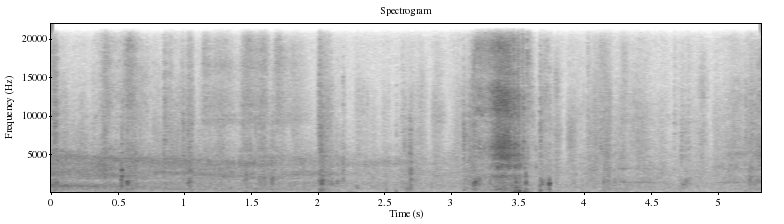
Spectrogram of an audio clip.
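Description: Footsteps of someone walking outdoors at night, a steady series of soft, dull steps spaced evenly over a constant background hiss, with one heavier scuff partway through.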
